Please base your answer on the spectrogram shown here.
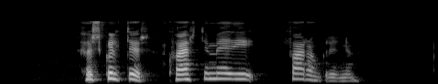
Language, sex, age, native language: Icelandic, female, 40-49, Icelandic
